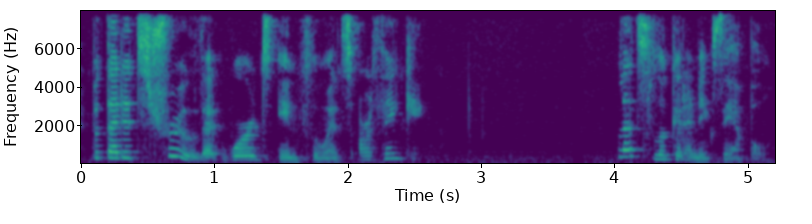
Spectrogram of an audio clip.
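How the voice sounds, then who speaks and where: Female teacher for lesson narration, very lively intonation, explanatory and direct to students, some background noise with rumble. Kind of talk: scripted educational narration.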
